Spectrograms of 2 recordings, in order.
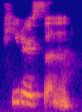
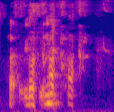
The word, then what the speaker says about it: Pettersson: Vancouver, obviously, they have and I don't know if I'm supposed to pronounce it as Elias Peterson or Pettersson, because he made that fun video where he said, pronounce my name like an American. It's Elias Peterson. And then their broadcast team came out and said, don't do that. It's Pettersson.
